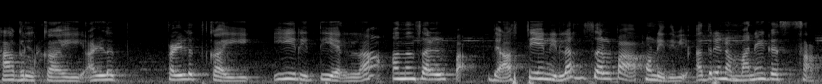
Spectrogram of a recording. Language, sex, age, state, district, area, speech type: Kannada, female, 30-45, Karnataka, Chamarajanagar, rural, spontaneous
